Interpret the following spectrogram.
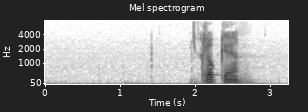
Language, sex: Norwegian, male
